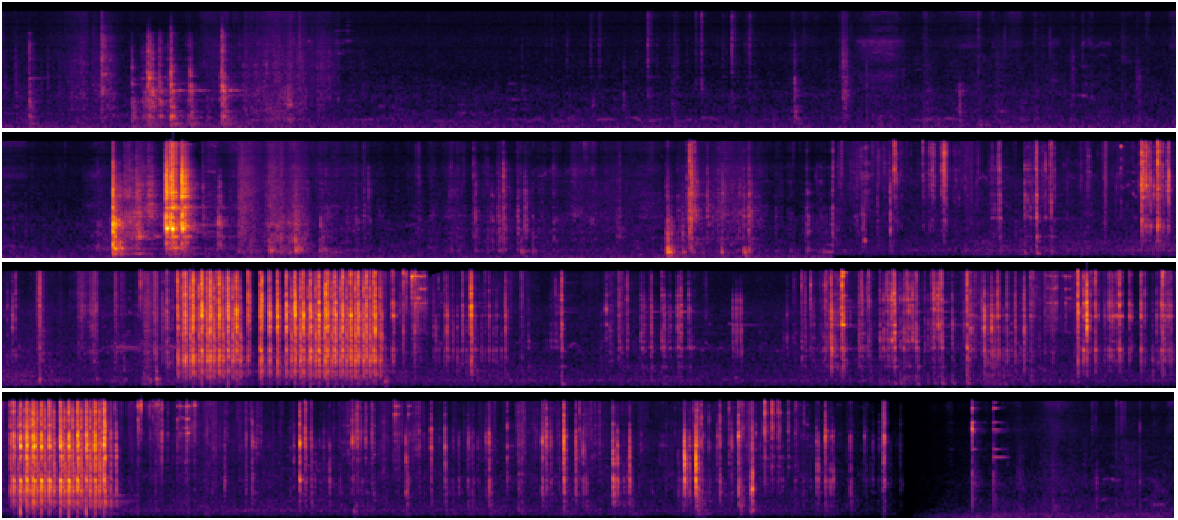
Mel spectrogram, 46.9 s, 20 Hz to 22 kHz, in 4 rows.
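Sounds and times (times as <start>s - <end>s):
metal hand tools clinking: 20.1s - 44.2s, 44.8s - 45.4s
rapid dense clicking: 25.1s - 28.4s, 33.1s - 36.5s.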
